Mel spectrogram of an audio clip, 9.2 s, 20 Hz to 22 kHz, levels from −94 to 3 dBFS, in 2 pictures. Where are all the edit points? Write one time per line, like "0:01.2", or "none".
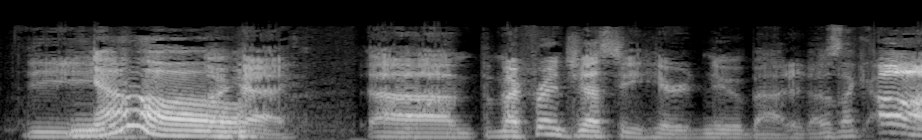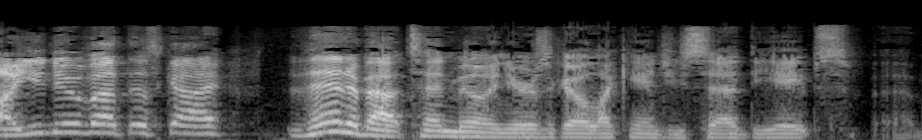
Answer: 0:05.9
